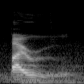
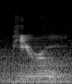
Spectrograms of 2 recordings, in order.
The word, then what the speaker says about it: Piru: Magandang araw araw itong weekend magka-camping kami sa Lake Pyu. Let's go. Actually chineck ko lang online. It's actually pronounced Lake Peru.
